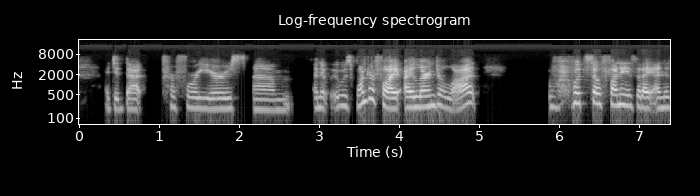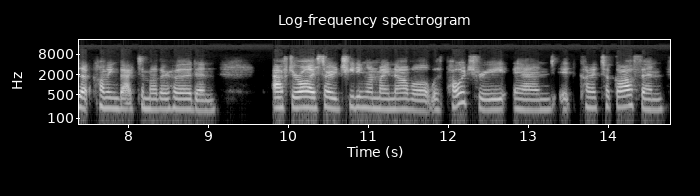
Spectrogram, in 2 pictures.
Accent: United States; accent: American; And I hope my ugly American accent does not ruin your perception of me.

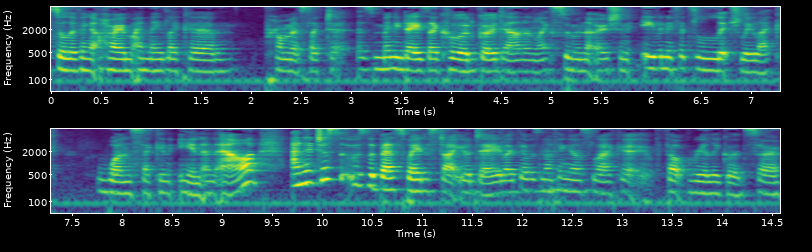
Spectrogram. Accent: Sydney, New South Wales, Australia; So my happy place is, I suppose, the suburb in which I grew up in, Maroubra in Sydney. I moved away from Maroubra about 4 months ago

